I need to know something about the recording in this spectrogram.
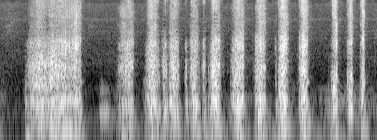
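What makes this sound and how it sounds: Long painted nails scratch the top and sides of a black foam microphone windscreen. After one long, steady scratch, about a dozen shorter, uneven strokes follow. Each is a dry, crackling rasp with a heavy low rumble and little high-end sheen, cutting off quickly between strokes.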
